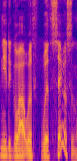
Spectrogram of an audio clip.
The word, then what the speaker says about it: Saosin: Like, no, it's not Saosin, it's Saosin. And, like, everyone had, like, these little things with, like, it was, like, this weird ownership. Like, no, you're completely wrong. That's not how it's pronounced.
